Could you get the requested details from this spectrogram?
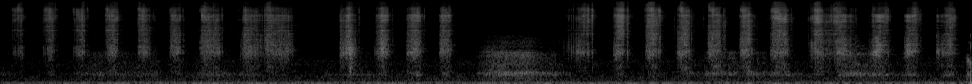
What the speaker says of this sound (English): So you can shave your face with it if you fancy something just a bit more aggressive.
